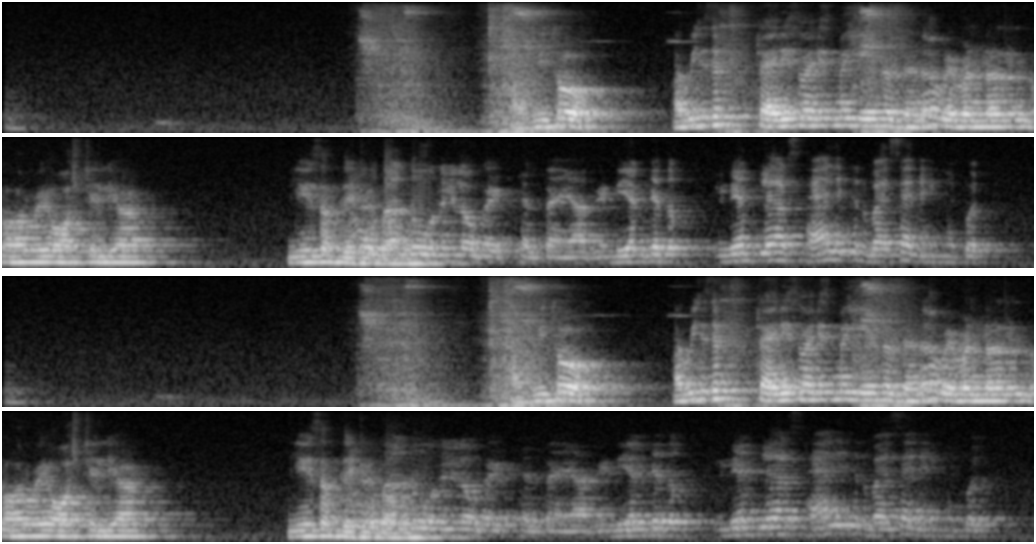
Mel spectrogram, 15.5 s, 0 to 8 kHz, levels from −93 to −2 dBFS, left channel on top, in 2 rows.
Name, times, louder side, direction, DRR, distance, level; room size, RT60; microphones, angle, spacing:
sound 1, 2.6-4.5 5.0-5.8 6.3-7.0, equal, 40° left, 1.1 m, -34 dB
voice 1, 3.8-4.4 5.0-8.8 9.9-10.9, left 1 dB, 5° right, 3 dB, 0.3 m, -19 dB
voice 2, 10.3-15.0, left 3 dB, 80° left, 8 dB, 0.4 m, -29 dB
3.6 x 2.7 x 2.5 m, 0.78 s
head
